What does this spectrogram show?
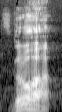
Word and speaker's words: Grohe: Gaurav Malhotra, the Managing Director of Hans Grohe, how do you pronounce it? Groha.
